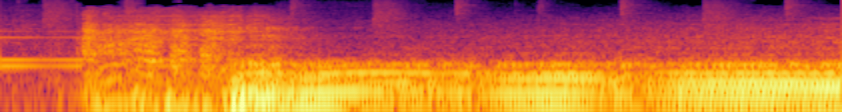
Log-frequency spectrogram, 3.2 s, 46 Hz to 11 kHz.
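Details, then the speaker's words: BMW 335i (E92) on stock map after misfire codes were cleared, owner suspects faulty coil packs: fuel pump primes, a brief crank, then a clean start into an even, steady idle with no stumble; sounds normal. "of fine life the fuel pump it sounded like it's priming huh I mean sounds normal"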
